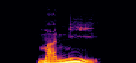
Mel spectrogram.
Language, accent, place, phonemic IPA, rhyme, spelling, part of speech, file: German, Germany, Berlin, /maˈniː/, -iː, Manie, noun, De-Manie.ogg
- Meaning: 1. mania 2. strange compulsion, tic, fixation, mania (but perhaps weaker than in English, touches on unrelated Manier (“mannerism”))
